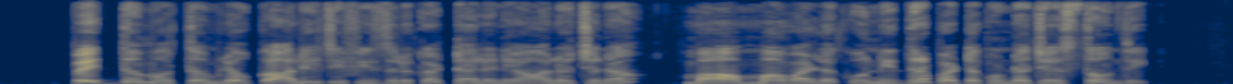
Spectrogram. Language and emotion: Telugu, fearful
